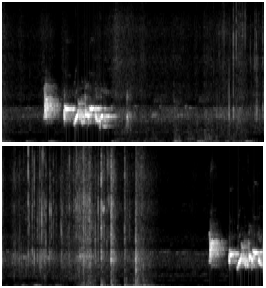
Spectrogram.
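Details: A bulbul delivers two rich warbled phrases, one at the start and one at the end, separated by a stretch of rustling and faint tapping noises.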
